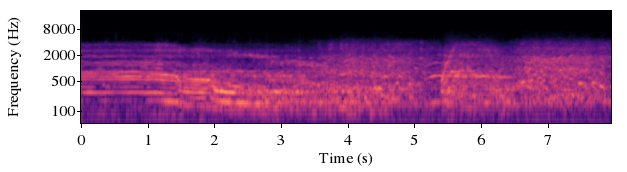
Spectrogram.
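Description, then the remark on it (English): Mrs. Bob Orpington's big long limousine approaches, its engine droning and winding down in pitch as it slows and pulls up, with a steady wash of street noise and crowd murmur throughout. “Hey, that looks like Mrs. Bob Orpington's big long limousine coming this way.”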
